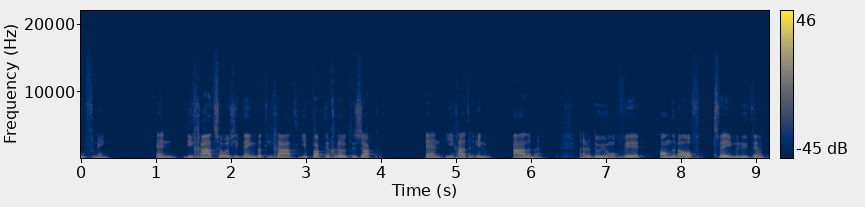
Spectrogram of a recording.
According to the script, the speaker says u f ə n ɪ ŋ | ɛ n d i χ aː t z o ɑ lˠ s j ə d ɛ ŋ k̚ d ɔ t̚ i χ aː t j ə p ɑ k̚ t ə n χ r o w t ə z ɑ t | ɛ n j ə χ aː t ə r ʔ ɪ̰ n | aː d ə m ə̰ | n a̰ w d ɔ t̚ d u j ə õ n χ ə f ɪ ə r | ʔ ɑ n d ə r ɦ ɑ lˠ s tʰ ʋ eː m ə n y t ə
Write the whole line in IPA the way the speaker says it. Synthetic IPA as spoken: u f ə n ɪ ŋ | ɛ n d i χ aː t s o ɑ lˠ s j ə d ɛ ŋ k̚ d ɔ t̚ i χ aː t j ə p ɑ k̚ t ə n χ r o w t ə z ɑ k | ɛ n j ə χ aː t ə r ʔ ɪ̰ n | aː d ə m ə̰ | n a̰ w d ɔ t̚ d u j ə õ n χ ə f ɪ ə r | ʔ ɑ n d ə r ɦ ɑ lˠ f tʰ ʋ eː m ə n y t ə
